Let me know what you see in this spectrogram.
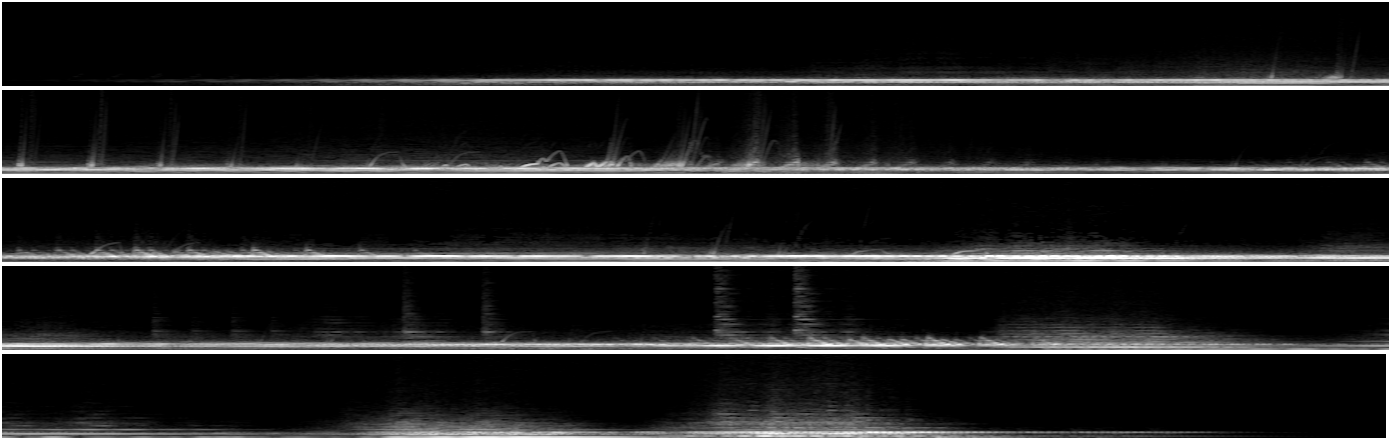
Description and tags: Dronnie Darko
Different drones mix
Ambient, Drone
